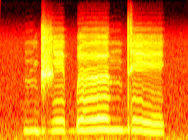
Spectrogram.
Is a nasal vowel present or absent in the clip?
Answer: absent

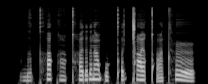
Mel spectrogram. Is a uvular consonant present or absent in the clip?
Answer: present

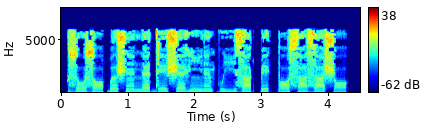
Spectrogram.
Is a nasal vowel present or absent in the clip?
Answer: present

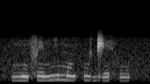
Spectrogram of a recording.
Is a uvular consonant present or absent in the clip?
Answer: absent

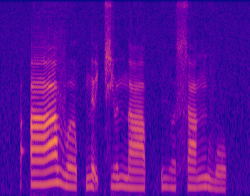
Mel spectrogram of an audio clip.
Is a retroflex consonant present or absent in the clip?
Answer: absent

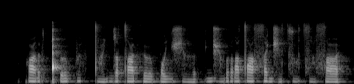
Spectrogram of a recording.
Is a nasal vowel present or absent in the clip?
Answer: absent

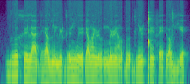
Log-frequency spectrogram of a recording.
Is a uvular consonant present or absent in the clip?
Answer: absent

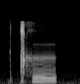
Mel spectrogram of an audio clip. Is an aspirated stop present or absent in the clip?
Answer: present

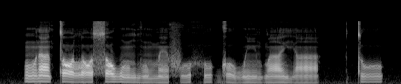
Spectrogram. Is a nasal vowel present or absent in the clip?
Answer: present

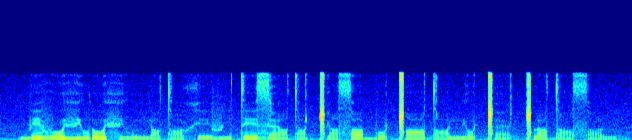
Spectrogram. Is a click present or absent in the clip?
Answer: present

